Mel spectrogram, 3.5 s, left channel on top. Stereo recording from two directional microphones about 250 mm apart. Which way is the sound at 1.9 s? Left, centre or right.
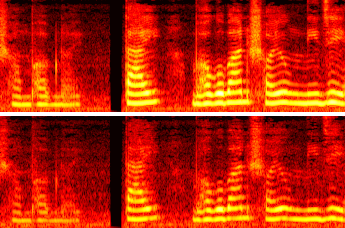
Left.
